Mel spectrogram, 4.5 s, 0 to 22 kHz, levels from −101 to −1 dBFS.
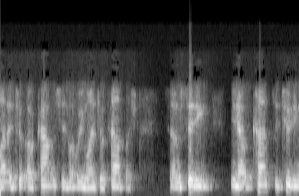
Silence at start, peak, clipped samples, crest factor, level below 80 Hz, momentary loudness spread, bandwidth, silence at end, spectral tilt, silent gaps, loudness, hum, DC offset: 0 s; 0 dBFS; under 0.1%; 16 dB; -60 dBFS; 12 LU; 5.8 kHz; 0 s; -8.5 dB/octave; none; -16 LUFS; none; under 0.1%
